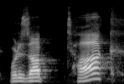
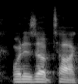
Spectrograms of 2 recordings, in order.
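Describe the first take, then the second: First: "What is up talk?" with the pitch rising at "talk"; rising end on "talk". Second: Said in the usual way. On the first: Shown as a demonstration. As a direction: end the line going up like a question. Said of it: "when my voice up talk goes up". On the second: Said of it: "this is up talk".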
